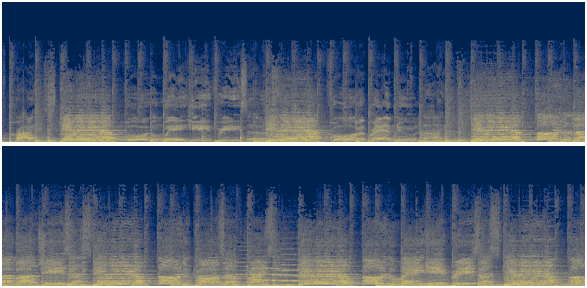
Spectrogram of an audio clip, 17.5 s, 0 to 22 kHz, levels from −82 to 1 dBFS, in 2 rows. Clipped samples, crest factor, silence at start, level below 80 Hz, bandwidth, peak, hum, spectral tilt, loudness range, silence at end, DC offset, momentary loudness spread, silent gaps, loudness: under 0.1%; 14 dB; 0 s; -26 dBFS; 16.5 kHz; -2 dBFS; none; -4.5 dB/octave; 2 LU; 0 s; under 0.1%; 6 LU; none; -15 LUFS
